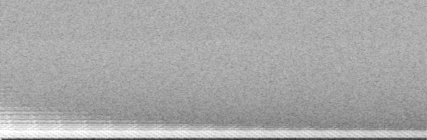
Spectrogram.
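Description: Tail end of a reggae song: a final ringing note with an echo fades away, dying to silence about three and a half seconds in.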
